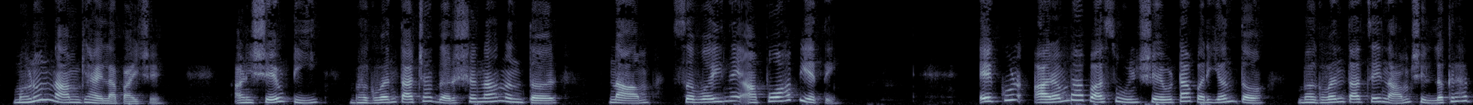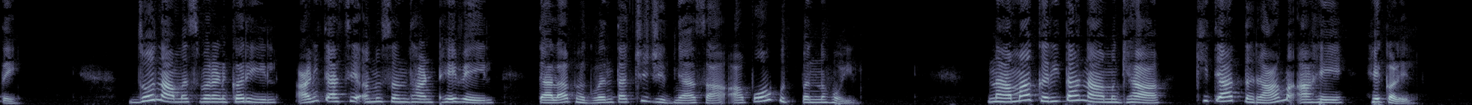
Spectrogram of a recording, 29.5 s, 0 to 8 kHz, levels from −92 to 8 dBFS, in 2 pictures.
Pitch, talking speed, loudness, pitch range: 230 Hz, 85 wpm, -27 LUFS, 200-275 Hz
